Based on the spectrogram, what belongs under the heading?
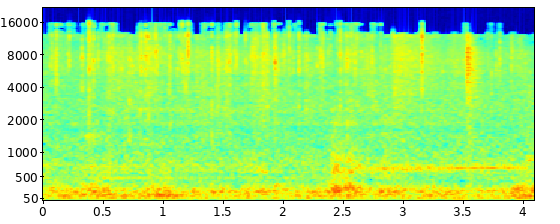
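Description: Steady low rumble of the Sunrise Express Seto sleeper train, a 285 series electric train, running along the track as heard from inside the carriage, with scattered faint clicks and a faint whine that comes in about halfway through.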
